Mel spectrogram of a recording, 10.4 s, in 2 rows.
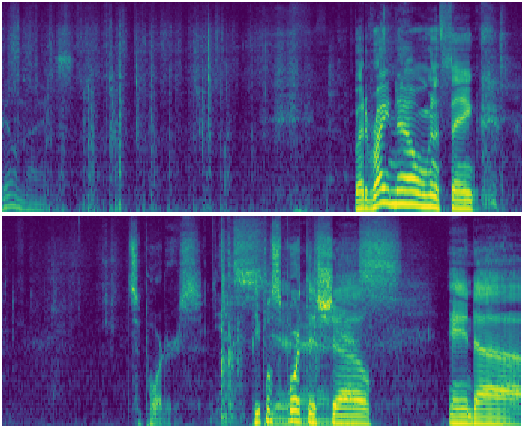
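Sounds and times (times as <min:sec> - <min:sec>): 
paper notes being shuffled and handled: 0:00.0 - 0:03.2
speech: 0:03.5 - 0:05.0, 0:06.6 - 0:10.3.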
